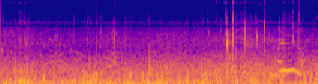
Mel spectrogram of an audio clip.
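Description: Choppy seawater sloshing and lapping right at the microphone, with wind buffeting it: a steady, rough rush with most of its weight low down.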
